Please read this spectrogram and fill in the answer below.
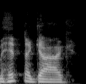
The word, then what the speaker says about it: Hypnogogue: I want to talk about the new album Hypnagogue. Am I pronouncing it right? I'm pronouncing it right, right? – Yep. Yeah, you okay.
